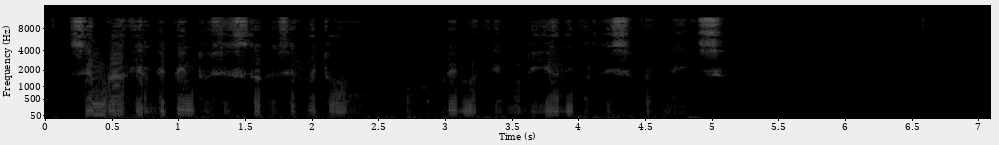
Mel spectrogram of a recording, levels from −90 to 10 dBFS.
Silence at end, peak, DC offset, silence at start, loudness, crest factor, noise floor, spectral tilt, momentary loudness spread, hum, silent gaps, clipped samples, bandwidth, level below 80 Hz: 1.95 s; -38 dBFS; under 0.1%; 0.05 s; -55 LUFS; 24 dB; -90 dBFS; -0.5 dB/octave; 18 LU; none; none; under 0.1%; 11.5 kHz; -86 dBFS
